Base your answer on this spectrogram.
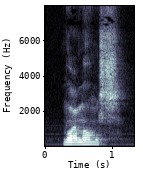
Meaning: Mormon (adherent of Mormonism)
- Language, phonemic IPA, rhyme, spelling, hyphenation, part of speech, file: Dutch, /mɔrˈmoːns/, -oːns, mormoons, mor‧moons, adjective, Nl-mormoons.ogg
